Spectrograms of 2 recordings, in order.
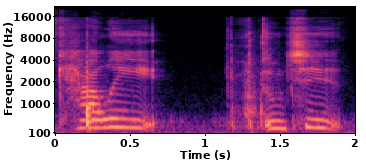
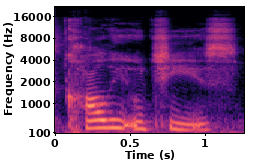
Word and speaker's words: Kali Uchis: I said Callie Uchi... Callie Uchis, or however you say that woman's name. People were saying I look like her. So I asked Alexa, I said, how do you say that name? And Alexa was like, it's Kali Uchis, okay?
